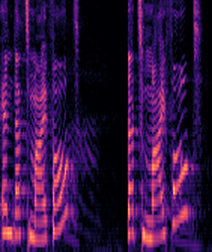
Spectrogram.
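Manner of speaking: heated, argumentative tone. Recounting a scene, the speaker acts out a woman's reply mid-argument: retelling an argument. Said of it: "So they're arguing".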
